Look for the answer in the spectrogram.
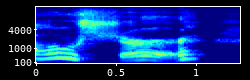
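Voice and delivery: put-on, dry, joking sarcasm. Retelling a proposal she thought was a joke, retelling a sarcastic reply. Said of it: "being my sarcastic self".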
